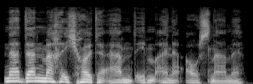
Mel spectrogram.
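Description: Male narrator doing a mom in her 40s, easygoing and teasing, low dry storybook voice. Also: sing-song, normal speed, a little mellow, husky, dry recording, full character voice. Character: mother of two boys, woman, 40s, easygoing.

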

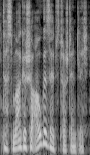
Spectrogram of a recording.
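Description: A teasing, quick-witted young woman from an audiobook, her voice lifted noticeably higher than the reader's own, as a man puts her on. She talks in a lively, bantering way, close and dry. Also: slightly rough, no room sound. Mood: playful teasing.

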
